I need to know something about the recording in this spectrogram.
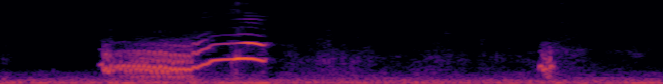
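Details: Cat, from a funny cat compilation, giving one drawn-out harmonic meow that slides upward in pitch and lasts under a second, followed by a brief faint call; low background rumble.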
